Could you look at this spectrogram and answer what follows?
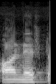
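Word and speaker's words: honest: ऑनेस्ट में ये जो ऑनेस्ट वर्ड लिखा इसका प्रोनाउंसिएशन वोवेल से हो रहा है। हम क्या बोलते हैं इसको? ऑनेस्ट बोलते हैं। है ना? ऑनेस्ट। तो साउंड किसका आ रहा है?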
